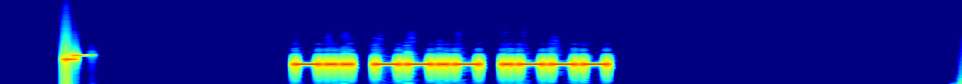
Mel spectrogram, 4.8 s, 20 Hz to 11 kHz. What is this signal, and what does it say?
Morse code, heard as a keyed tone, about 32 wpm, 700 Hz. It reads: DQJ
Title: USA Call Sign Postfixes - 3 Letters 30wpm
